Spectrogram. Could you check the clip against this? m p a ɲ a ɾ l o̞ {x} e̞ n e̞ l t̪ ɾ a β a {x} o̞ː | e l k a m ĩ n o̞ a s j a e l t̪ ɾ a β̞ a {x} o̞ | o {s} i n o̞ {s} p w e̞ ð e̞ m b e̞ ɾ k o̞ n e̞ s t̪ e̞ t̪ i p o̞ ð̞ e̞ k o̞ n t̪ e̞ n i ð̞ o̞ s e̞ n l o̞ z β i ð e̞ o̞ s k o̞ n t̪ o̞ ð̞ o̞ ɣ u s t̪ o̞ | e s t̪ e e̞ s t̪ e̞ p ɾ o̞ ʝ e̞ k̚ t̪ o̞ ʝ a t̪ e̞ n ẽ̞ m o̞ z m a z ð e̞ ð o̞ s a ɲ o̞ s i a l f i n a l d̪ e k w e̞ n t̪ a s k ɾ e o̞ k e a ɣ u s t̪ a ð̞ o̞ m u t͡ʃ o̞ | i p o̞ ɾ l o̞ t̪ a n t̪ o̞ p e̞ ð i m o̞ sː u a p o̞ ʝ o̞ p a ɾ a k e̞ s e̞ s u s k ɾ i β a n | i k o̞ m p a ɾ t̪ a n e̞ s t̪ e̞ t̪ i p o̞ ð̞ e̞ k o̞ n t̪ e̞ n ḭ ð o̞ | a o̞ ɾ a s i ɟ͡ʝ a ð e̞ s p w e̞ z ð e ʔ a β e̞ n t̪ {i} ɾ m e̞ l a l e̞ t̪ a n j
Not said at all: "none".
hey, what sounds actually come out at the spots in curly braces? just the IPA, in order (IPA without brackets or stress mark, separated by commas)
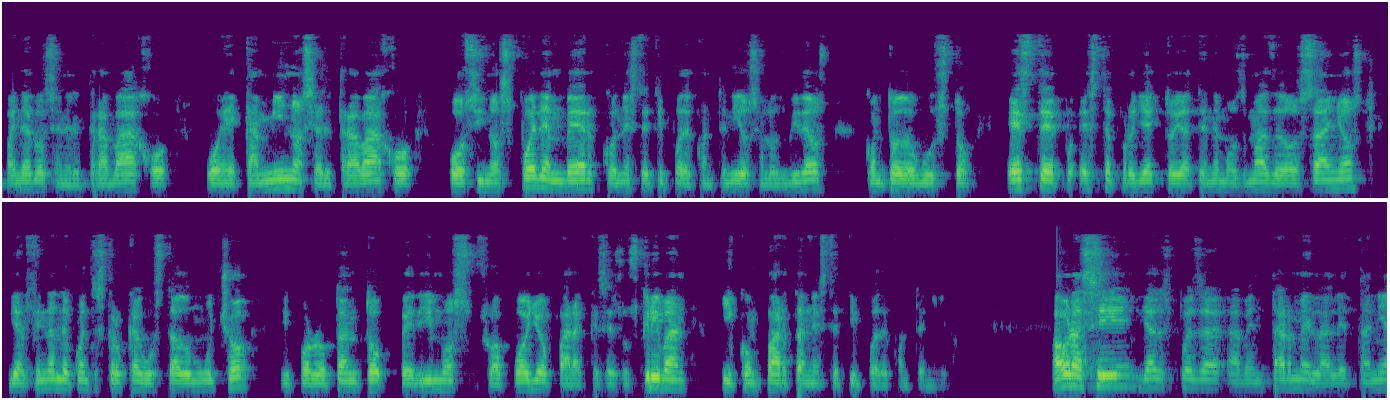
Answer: s, x, x, s, s, a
